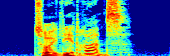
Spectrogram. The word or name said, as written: TOILETRENS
